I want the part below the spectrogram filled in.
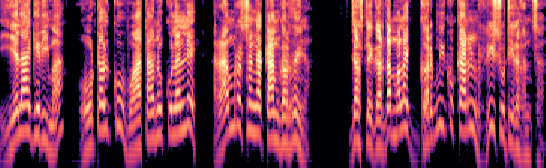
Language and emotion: Nepali, angry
